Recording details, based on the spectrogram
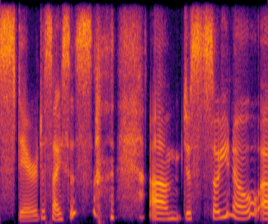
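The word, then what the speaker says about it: stare decisis: terrible with the Latin the pronunciation is stere decisis um just so you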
